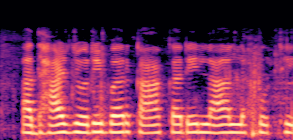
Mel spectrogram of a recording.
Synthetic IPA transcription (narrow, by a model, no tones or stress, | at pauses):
əd̪ʱaːɾd͡ʒoːɾebəɾkakəɾelalhot̪ʰe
